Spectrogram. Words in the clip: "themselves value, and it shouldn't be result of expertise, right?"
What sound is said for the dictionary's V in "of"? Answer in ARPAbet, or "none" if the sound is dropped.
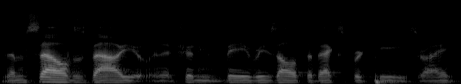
V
